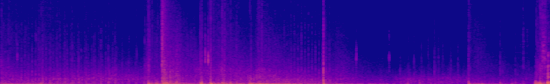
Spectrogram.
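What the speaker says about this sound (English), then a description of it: "Firing a shot at his own tank." A tank cannon shot in a video game booms out, with several sharp blasts spread across a steady battlefield rumble, moderately loud and without talk.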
